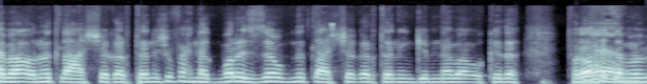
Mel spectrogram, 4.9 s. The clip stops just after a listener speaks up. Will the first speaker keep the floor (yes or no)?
yes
